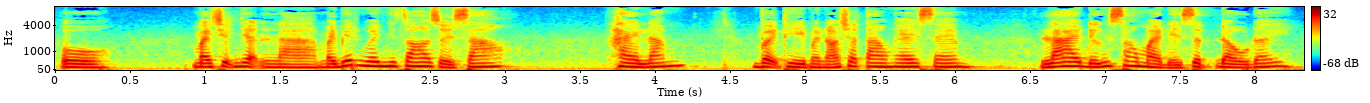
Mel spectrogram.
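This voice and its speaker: Woman doing a nasty crime boss lady, deep, mean, sneery, kinda husky. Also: normal speed, natural voice. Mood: sneering. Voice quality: deep warm voice with a sharp, shrewish edge. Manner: sneering and commanding. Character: scheming older woman crime boss, cruel, shrewish.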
